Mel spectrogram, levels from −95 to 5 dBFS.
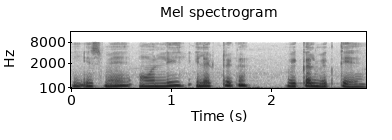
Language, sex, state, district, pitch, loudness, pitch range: Hindi, female, Bihar, Vaishali, 205 Hz, -16 LUFS, 190-220 Hz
